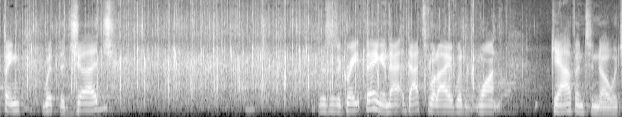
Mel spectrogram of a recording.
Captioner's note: audience applause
